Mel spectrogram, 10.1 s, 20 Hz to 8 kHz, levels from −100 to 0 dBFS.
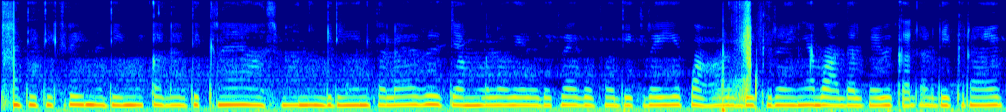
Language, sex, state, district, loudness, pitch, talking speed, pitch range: Hindi, female, Uttar Pradesh, Deoria, -33 LUFS, 210 Hz, 195 wpm, 205-215 Hz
